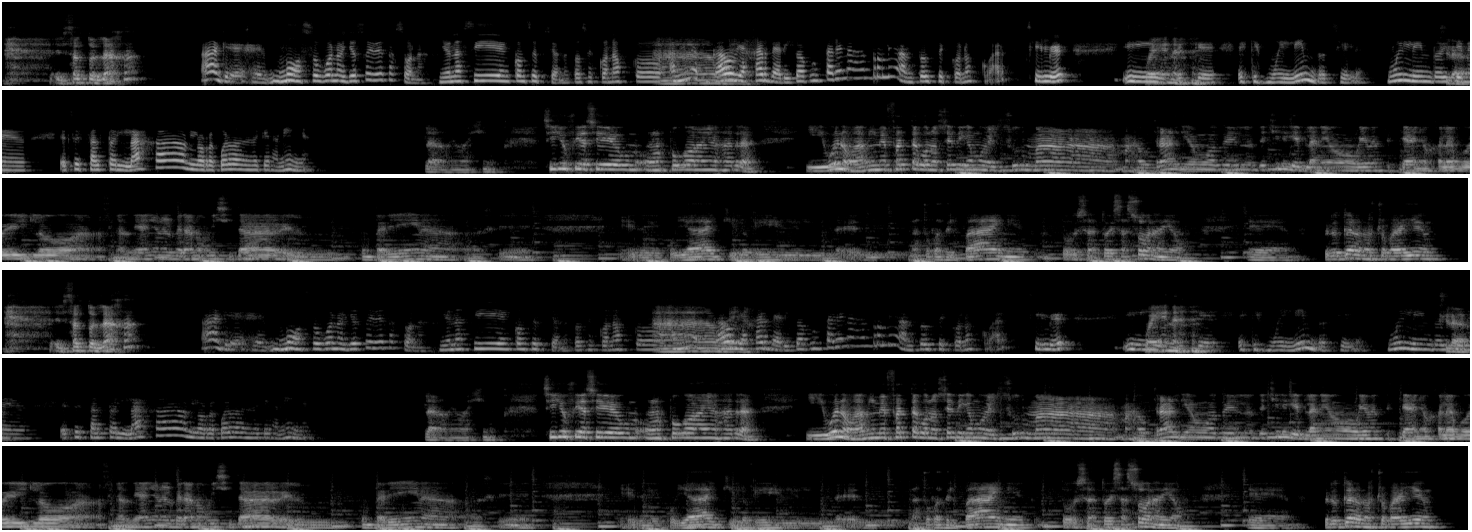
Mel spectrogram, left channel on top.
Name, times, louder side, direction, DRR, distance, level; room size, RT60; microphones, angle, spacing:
voice 1, 0.0-1.4 6.5-7.5 11.4-12.0 14.4-14.7 18.9-43.7, right 1 dB, 15° right, 0.5 m, -32 dB
voice 2, 2.0-10.0 10.3-10.9 11.2-14.9 15.3-17.8, left 7 dB, 60° left, 0.3 m, -31 dB
sound 1, 24.2-41.9, right 1 dB, 80° right, 0.6 m, -36 dB
2.5 x 2.4 x 2.8 m
head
